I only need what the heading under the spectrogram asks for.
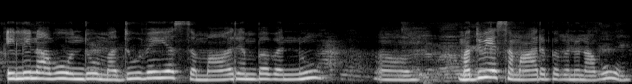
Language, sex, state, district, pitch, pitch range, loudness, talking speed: Kannada, female, Karnataka, Dakshina Kannada, 245 Hz, 220-270 Hz, -16 LUFS, 75 wpm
